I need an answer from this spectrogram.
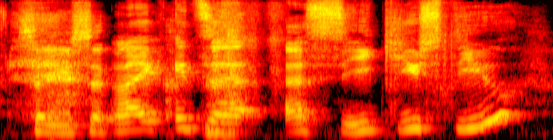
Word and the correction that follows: sequester: Firstly, it's pronounced sequester.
